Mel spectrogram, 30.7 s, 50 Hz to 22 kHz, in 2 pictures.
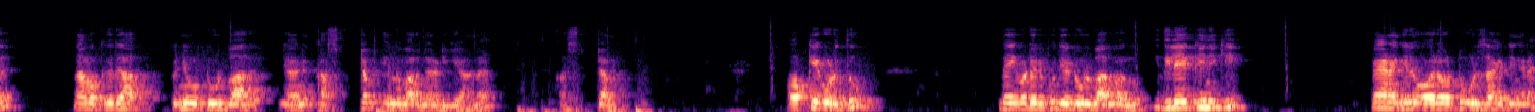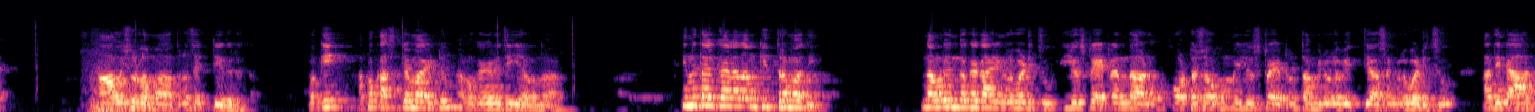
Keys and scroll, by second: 3.9-6.8 typing.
